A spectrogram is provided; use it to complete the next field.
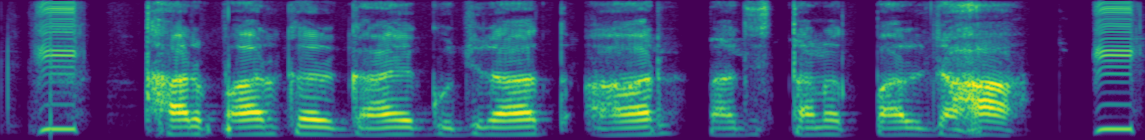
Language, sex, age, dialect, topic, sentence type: Magahi, male, 25-30, Northeastern/Surjapuri, agriculture, statement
